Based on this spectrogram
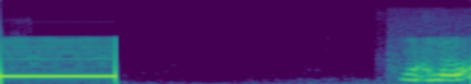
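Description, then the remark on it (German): A single steady, mid-pitched ringing tone of an outgoing phone call to Niamey, Niger, sounds for about half a second and cuts off abruptly; after a pause of silence, a voice begins speaking. “Deshalb habe ich sie mal angerufen.”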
